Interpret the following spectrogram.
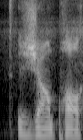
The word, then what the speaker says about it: Jean-Paul: It's at Jean-Paul Comedy on Instagram, or Jean Paul if you want to pronounce it properly.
